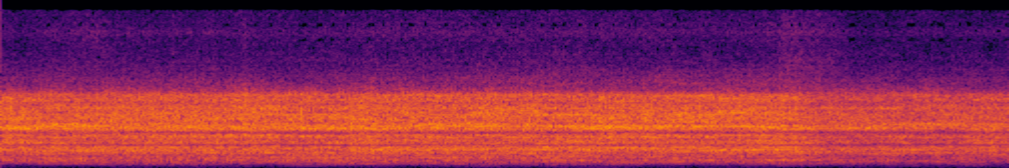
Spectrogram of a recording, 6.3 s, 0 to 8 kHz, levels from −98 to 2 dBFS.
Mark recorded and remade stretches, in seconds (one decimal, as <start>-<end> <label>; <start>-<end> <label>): 0.0-0.7 remade; 0.7-1.4 recorded; 1.4-6.3 remade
